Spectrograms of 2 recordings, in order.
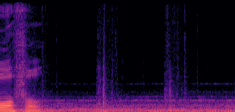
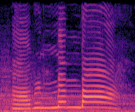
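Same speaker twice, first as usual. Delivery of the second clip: high squeaky imitation; 12 semitones higher than usual. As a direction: pitch way up, mimic a game voice.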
